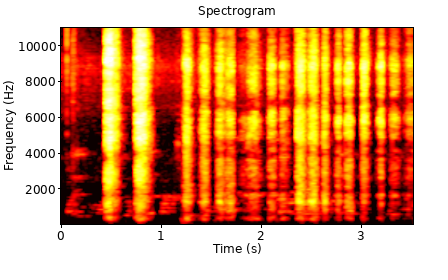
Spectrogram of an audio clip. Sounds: Sniff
